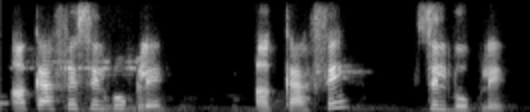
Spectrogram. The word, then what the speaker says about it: s'il vous plaît: But yes, if I pronounce it very slowly, s'il vous plaît. But yeah, if Okay. I pronounce it like a proficient or a native speaker, s'il vous plaît, s'il vous plaît.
